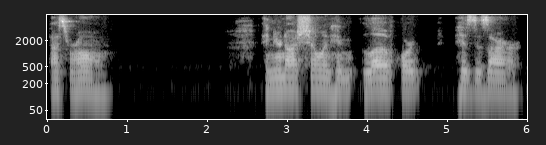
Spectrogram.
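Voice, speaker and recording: A man with a medium-pitched, level, dark voice preaches bluntly and slowly on a stream, warning listeners and reading verses aloud with restarts. It's streamed scripture teaching through a streaming setup, and the audio sounds dull.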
